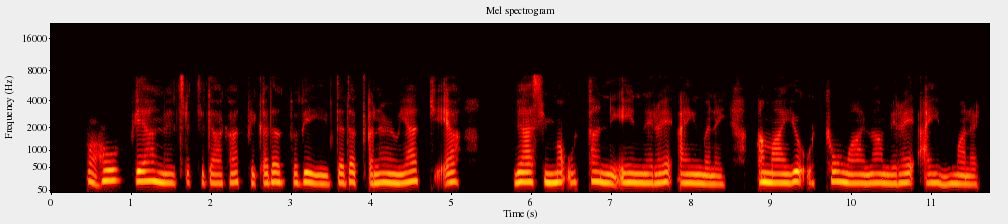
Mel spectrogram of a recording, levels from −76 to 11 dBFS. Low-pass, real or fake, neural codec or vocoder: 7.2 kHz; fake; codec, 24 kHz, 0.9 kbps, WavTokenizer, small release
